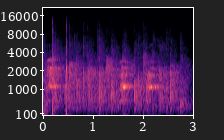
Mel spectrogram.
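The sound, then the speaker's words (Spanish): A small pet dog gives several short, high-pitched yips amid a busy stretch of sharp clapping, with faint voices mixed in underneath, as guests are welcomed into a home. “Hasta la mascotita da la bienvenida.”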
